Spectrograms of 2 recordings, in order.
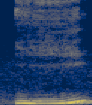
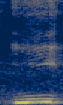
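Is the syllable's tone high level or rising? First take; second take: rising; high level. First: The syllable is said on a rising tone. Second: The syllable is said on a high level tone. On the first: "it shifts up to second tone" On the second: "original tone"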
